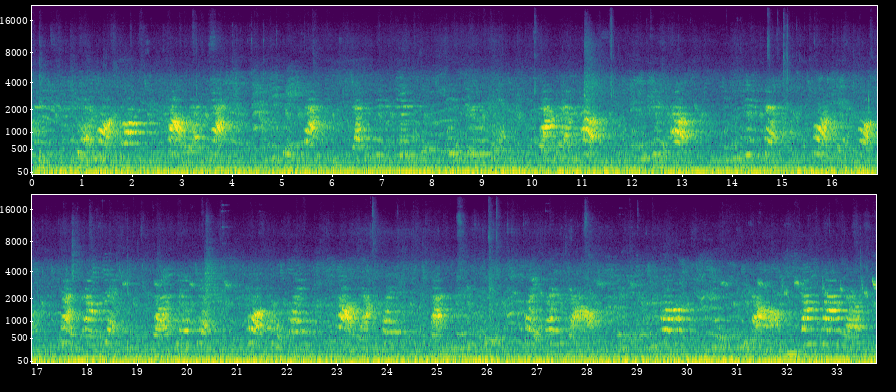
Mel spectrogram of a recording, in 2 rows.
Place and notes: Puli Elementary School, Nantou County - In Elementary School
In Elementary School, Cleaning time ㄝ
Puli Township, Nantou County, Taiwan, 19 May 2016, 07:54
